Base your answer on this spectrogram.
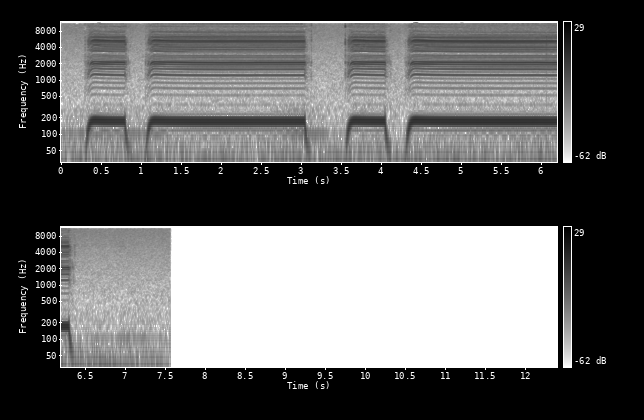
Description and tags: Sound of phone vibrating.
